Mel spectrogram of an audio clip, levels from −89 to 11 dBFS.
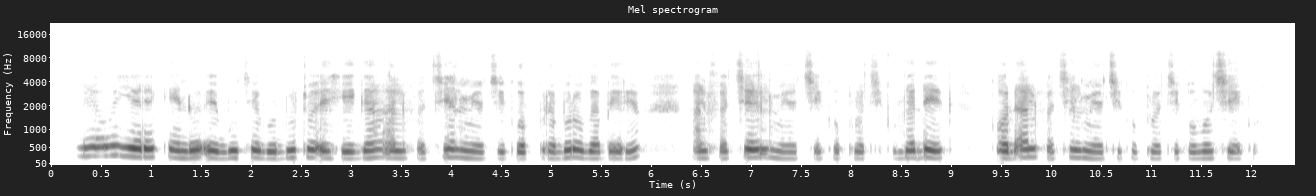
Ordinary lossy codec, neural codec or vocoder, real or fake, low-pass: none; vocoder, 44.1 kHz, 128 mel bands, Pupu-Vocoder; fake; 9.9 kHz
